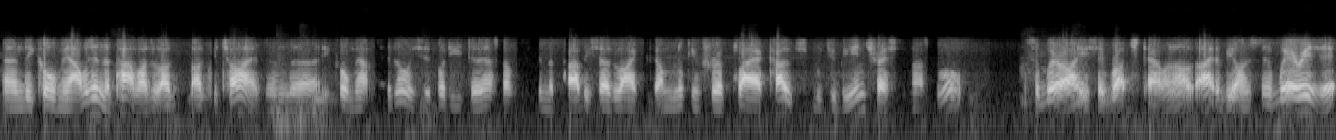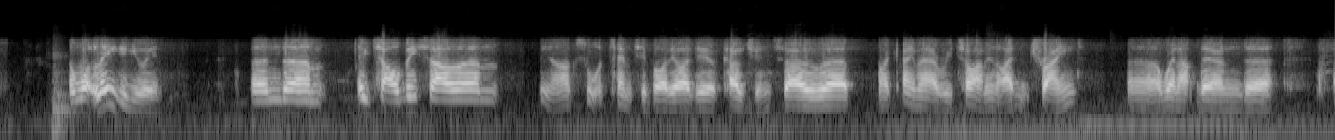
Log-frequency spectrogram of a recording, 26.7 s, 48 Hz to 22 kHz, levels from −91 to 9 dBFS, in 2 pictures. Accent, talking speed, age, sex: British, 260 wpm, 40-59, male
